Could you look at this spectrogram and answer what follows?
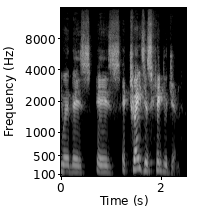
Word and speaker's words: Hidrigin: Yeah, well, the company we're dealing with is it trades as Hidrigin, which is sort of just hydrogen, but lots of I's in the place of any other syllable. But it's Hidrigin, which is actually the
